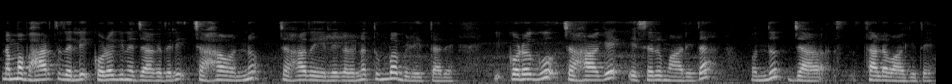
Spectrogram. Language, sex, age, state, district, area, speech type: Kannada, female, 45-60, Karnataka, Bangalore Rural, rural, spontaneous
